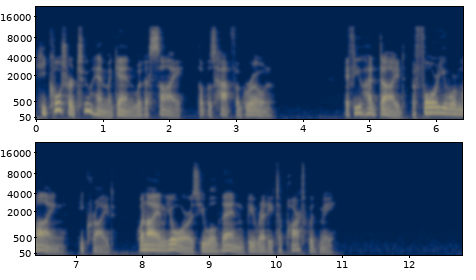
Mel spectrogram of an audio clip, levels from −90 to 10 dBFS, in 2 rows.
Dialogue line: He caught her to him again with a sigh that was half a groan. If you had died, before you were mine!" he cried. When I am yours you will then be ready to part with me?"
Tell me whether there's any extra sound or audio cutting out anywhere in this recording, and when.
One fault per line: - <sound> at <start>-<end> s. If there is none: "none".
none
